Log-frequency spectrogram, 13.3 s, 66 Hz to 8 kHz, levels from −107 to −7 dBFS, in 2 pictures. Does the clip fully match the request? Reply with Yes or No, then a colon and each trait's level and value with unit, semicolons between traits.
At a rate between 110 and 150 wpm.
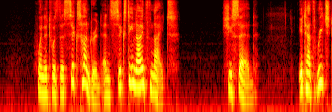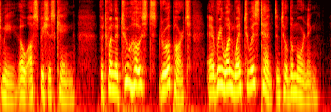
No: average, 160 wpm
